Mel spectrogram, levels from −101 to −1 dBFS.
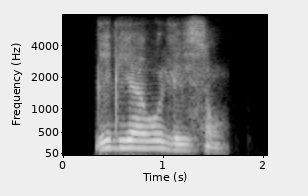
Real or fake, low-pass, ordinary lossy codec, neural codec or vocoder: fake; 7.2 kHz; Opus, 16 kbps; codec, 44.1 kHz, 7.8 kbps, DAC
